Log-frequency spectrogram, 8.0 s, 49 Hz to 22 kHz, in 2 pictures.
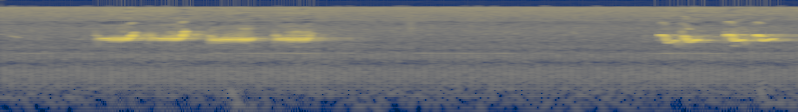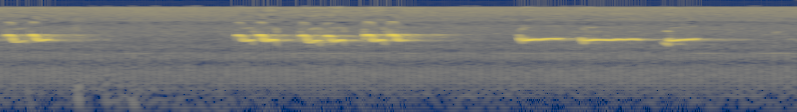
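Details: Glendale, California bird singing on Western Ave at 84.9°F: four bursts of rapid stuttering notes spaced by pauses of about a second, the last phrase a more drawn-out slurred series, with a constant low hum behind.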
